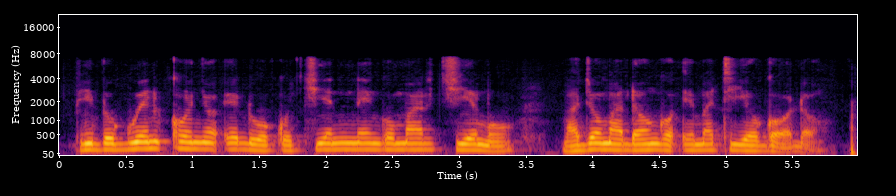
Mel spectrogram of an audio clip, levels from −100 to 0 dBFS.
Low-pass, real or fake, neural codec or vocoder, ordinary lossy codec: 7.2 kHz; fake; codec, 16 kHz, 16 kbps, FreqCodec, smaller model; none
